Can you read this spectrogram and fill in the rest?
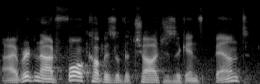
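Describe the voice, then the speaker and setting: An actor playing an authoritative senior German naval officer in a radio drama, with a formal, commanding, measured delivery. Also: male voice, lowish voice, big pitch swings, fairly bright tone, slight background noise. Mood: firm authority.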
